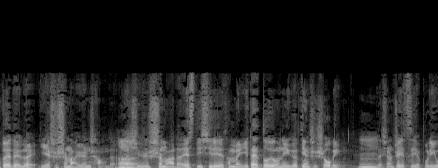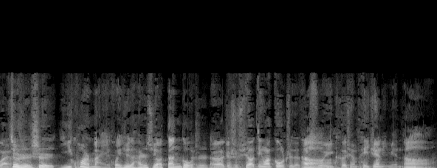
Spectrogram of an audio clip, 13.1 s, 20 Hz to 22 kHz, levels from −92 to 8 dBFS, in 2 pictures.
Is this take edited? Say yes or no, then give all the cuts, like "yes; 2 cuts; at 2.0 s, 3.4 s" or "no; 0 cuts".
no; 0 cuts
